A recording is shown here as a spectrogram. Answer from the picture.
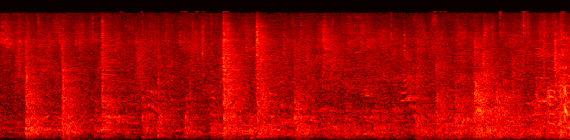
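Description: Background chatter of people talking in a room, with irregular sharp clacks like hard-soled shoes stepping on a hard floor.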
